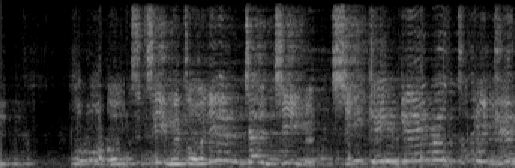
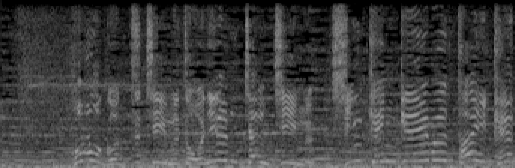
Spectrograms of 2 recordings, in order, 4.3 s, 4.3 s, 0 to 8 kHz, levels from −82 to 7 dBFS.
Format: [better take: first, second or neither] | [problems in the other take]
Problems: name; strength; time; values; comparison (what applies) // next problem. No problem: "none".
second | noise reduction (neural separator model SepFormer DNS4)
